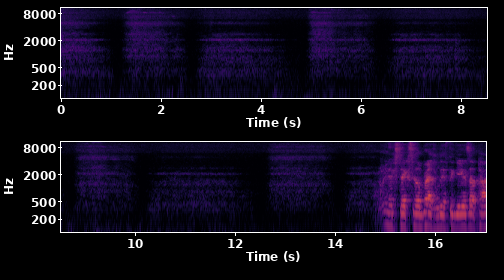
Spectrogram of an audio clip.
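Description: A man speaks calmly and slowly, close to a microphone.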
